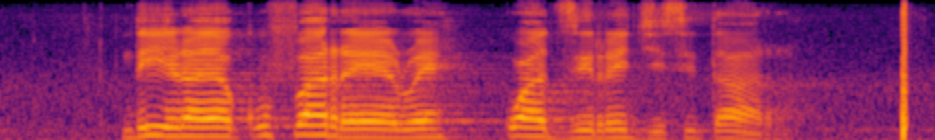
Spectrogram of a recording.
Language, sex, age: Venda, male, 27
